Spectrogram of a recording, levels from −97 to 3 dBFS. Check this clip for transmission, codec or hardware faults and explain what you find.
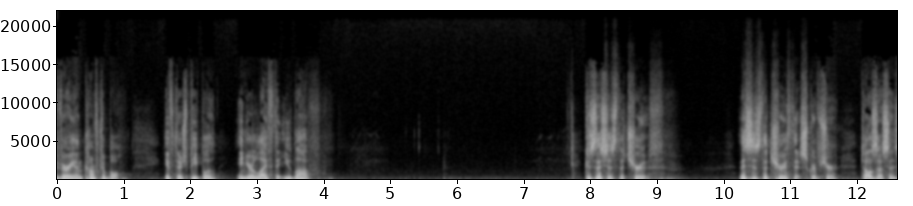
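One fault is present. From 8.22 to 11.29 s there is crude rate conversion. The speech was resampled by linear interpolation with no filter, which fits a 44.1 kHz to 48 kHz change. This adds stray inharmonic tones about 30 dB below the speech, heard as a gritty fizz.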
